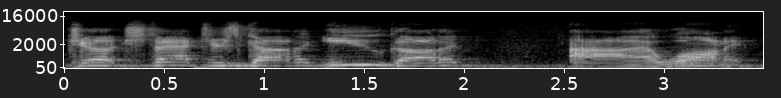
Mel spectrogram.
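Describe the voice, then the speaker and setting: A man's voice: high voice, lively intonation, sharp tone, heavily acted. A man acting a mean, drunken, greedy father in a live radio play, taunting and domineering. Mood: angry, demanding. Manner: taunting, domineering, drawn-out sneering. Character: mean, drunken, greedy backwoods father bullying his son. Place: live performance before an audience. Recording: noisy live stage recording.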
